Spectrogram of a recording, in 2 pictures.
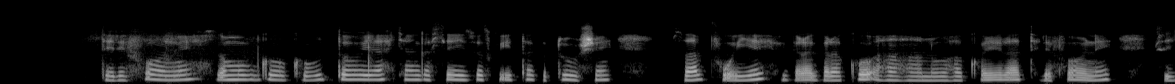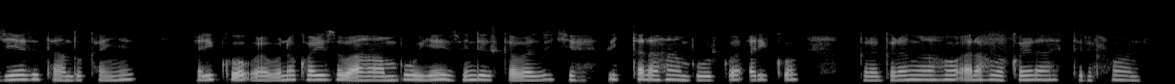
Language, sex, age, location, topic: Kinyarwanda, female, 18-24, Musanze, finance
